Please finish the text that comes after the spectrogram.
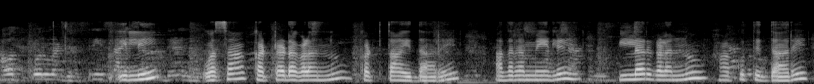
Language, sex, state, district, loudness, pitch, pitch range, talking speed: Kannada, female, Karnataka, Koppal, -17 LUFS, 210 Hz, 200-240 Hz, 65 wpm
